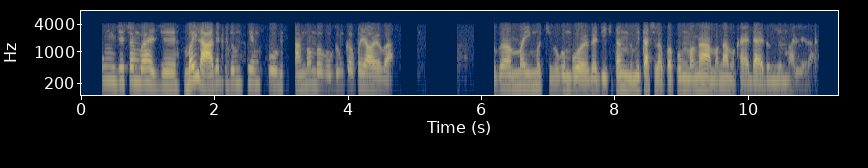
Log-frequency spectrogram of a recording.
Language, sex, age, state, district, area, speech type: Manipuri, male, 18-30, Manipur, Kangpokpi, urban, conversation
